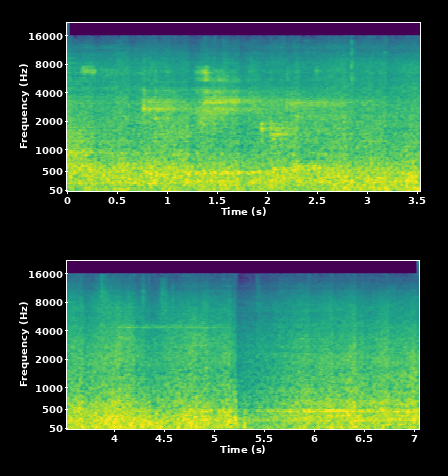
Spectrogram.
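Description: ICE high-speed train passing close along the platform: a loud, steady rush and rumble of wheels on rails, with a few brief high squeals in the first two seconds. After a short dip about five seconds in, a steady low hum comes in.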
